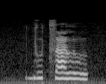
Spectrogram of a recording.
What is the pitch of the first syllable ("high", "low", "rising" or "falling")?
low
